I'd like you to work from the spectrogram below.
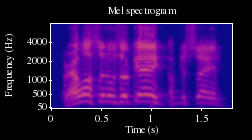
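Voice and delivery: high, loud mock self-defense; defensive protest. Grandson retelling his excuse to mom, hammed-up defensive protest.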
